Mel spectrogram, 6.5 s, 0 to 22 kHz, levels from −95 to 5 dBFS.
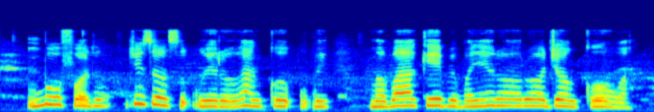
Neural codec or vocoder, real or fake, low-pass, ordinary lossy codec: vocoder, 44.1 kHz, 128 mel bands every 512 samples, BigVGAN v2; fake; 7.2 kHz; none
